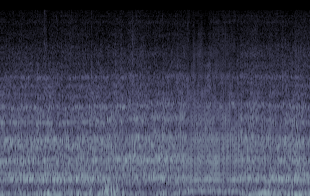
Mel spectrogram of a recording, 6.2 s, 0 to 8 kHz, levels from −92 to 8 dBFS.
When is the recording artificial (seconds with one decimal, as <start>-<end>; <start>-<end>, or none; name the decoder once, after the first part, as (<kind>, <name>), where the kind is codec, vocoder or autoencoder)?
3.7-4.8 (vocoder, HiFi-GAN)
